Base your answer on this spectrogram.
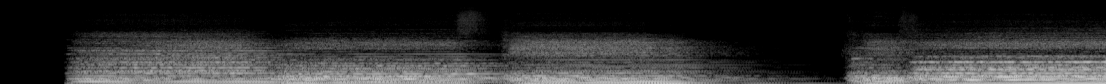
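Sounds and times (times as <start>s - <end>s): choir chanting chords: 0.7s - 11.0s.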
